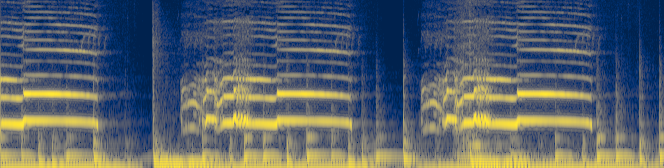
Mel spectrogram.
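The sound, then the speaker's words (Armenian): Rooster crowing in loud repeated harmonic calls, each crow stretching out over about a second, with a low rhythmic pulsing running underneath. “Եվ նա երեք անգամ բարձր ծուղրուղու կանչեց”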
